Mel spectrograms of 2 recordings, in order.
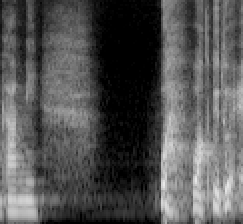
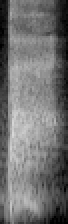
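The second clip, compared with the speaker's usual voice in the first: bottle smash sound; 5 semitones higher than usual. Retold or imitated. Mimics the bottle strike.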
